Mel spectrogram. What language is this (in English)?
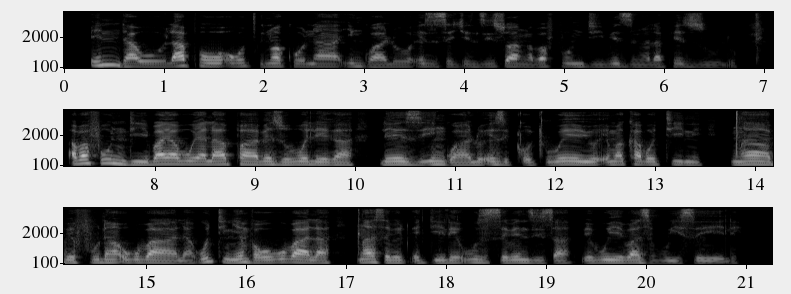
North Ndebele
